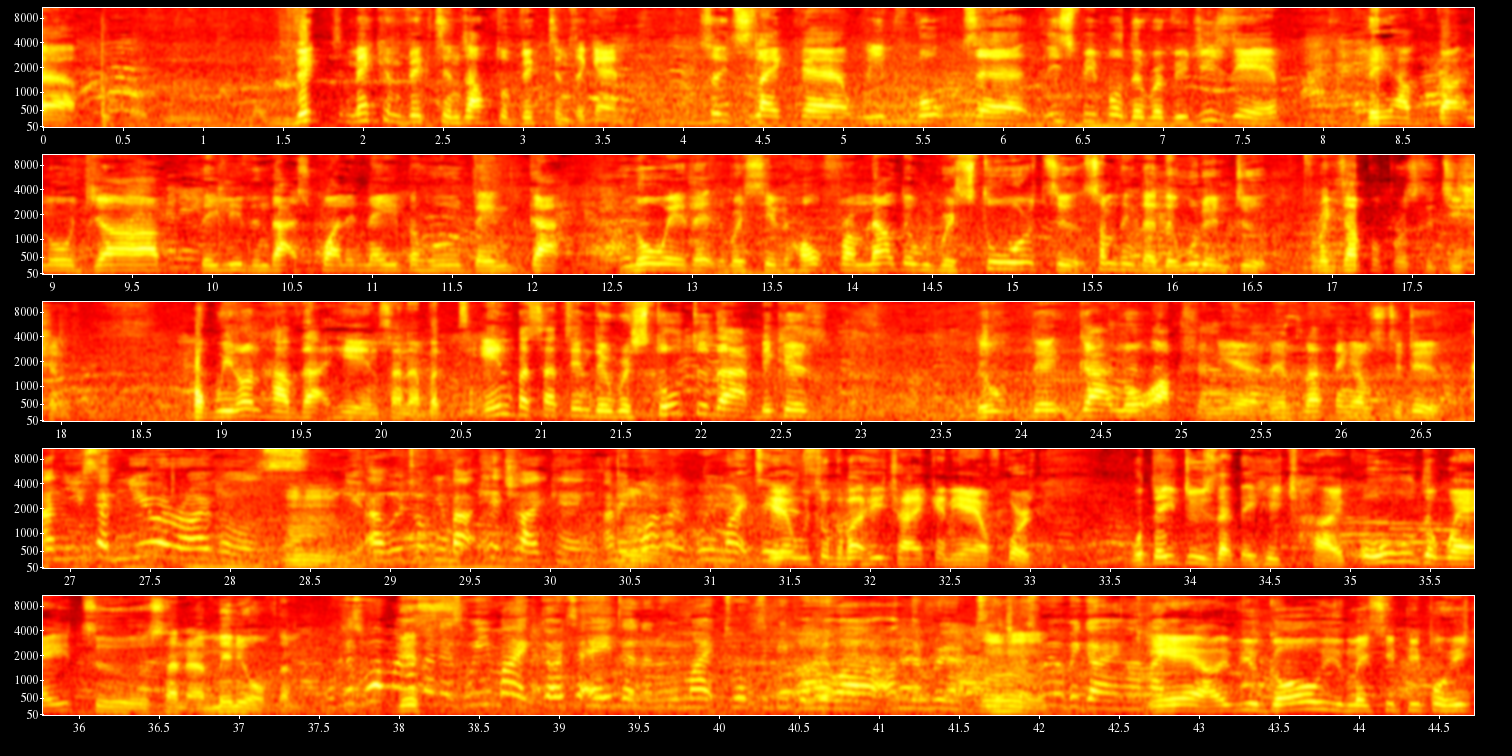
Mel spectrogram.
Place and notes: Discret, Sana'a, Yémen - Tanzanian Taxi driver in Sana'a
Tanzanian Taxi driver in Sana'a talk about the situation
Sana'a, Yemen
